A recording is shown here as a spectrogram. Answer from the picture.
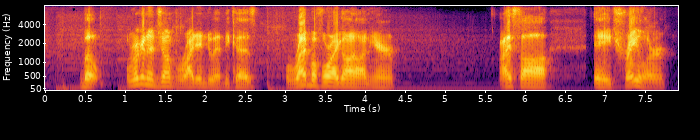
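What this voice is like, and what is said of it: Slightly hoarse voice. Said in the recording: “I sound a little hoarse. ... enjoy my sultry sounds”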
